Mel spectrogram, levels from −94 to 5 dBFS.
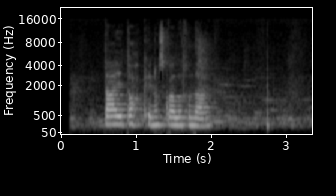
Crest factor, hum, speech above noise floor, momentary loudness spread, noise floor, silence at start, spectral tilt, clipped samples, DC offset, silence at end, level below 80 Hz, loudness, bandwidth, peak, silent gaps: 20 dB; none; 23 dB; 24 LU; -59 dBFS; 0.1 s; -5.5 dB/octave; under 0.1%; under 0.1%; 0.25 s; -88 dBFS; -36 LUFS; 16 kHz; -20 dBFS; none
